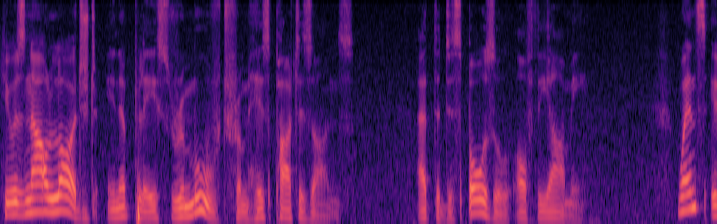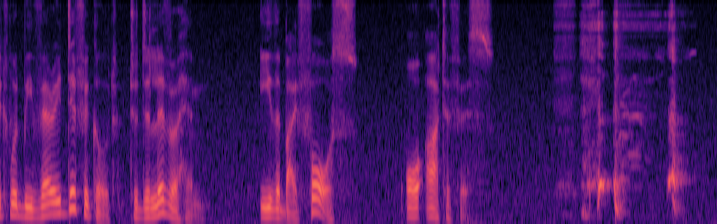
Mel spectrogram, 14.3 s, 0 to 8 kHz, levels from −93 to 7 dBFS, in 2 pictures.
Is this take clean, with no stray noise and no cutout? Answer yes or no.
no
